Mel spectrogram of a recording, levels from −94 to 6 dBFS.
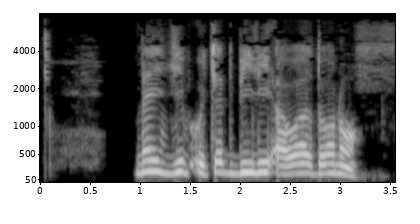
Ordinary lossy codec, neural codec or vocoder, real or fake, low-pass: MP3, 32 kbps; none; real; 7.2 kHz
